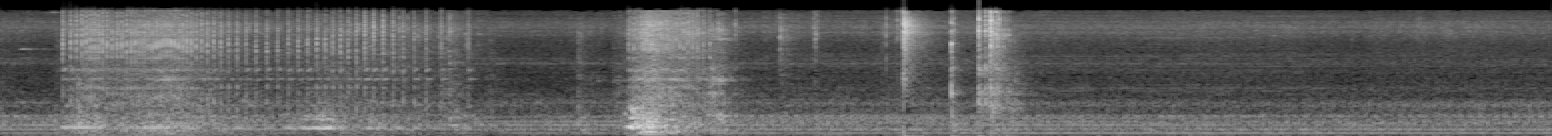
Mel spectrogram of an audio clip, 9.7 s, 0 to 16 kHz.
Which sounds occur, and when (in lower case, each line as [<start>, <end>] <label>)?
[0.00, 9.70] mechanisms
[0.27, 2.88] sewing machine
[3.76, 4.57] sewing machine
[4.77, 5.10] scissors
[5.54, 5.76] scissors
[5.88, 6.44] generic impact sounds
